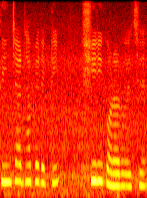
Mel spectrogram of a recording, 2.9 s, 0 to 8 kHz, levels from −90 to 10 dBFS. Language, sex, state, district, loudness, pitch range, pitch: Bengali, female, West Bengal, Malda, -14 LUFS, 195-255 Hz, 245 Hz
